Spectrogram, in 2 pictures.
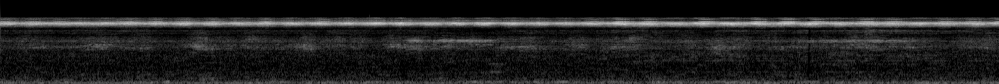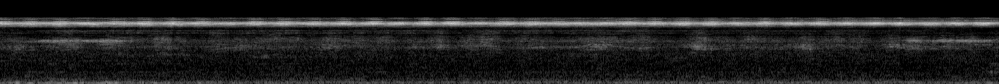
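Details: Night chorus of crickets: an unbroken, piercing high-pitched buzz holds steady throughout, while fainter lower chirps surface every few seconds.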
